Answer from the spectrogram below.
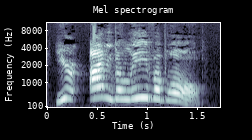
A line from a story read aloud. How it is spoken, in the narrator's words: she shouts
